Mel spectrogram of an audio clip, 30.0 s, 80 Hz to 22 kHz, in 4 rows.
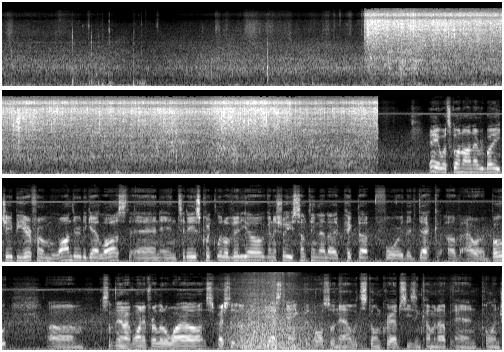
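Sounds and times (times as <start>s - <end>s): hose nozzle spraying water: 5.4s - 13.2s
low bumps: 25.5s - 28.8s.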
